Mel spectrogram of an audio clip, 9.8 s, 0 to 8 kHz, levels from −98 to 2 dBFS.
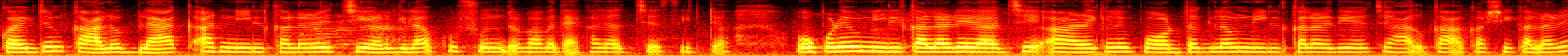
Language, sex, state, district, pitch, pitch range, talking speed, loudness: Bengali, female, West Bengal, Purulia, 225 Hz, 215-235 Hz, 195 wpm, -17 LUFS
